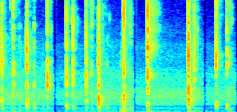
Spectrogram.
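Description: Fast typing on a computer keyboard while writing JavaScript code, a close, crisp run of uneven key clacks in quick irregular bursts with brief pauses, alone.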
